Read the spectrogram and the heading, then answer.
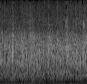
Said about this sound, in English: Clap your hands and say amen to that.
